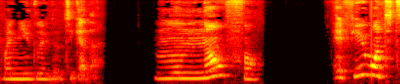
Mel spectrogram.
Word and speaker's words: mon enfant: To say that in French, you would say mon enfant. Mon enfant. Mon enfant. Because mon ends in an N and enfant starts with an E, you kind of glue the two together.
